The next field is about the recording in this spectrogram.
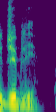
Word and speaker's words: Ghibli: Nee, eigentlich heißt es Studio Ghibli, aber wir sind, glaube ich, in der Minderheit, die das so aussprechen. – Mhm. – Die meisten sagen, glaube ich, Ghibli.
